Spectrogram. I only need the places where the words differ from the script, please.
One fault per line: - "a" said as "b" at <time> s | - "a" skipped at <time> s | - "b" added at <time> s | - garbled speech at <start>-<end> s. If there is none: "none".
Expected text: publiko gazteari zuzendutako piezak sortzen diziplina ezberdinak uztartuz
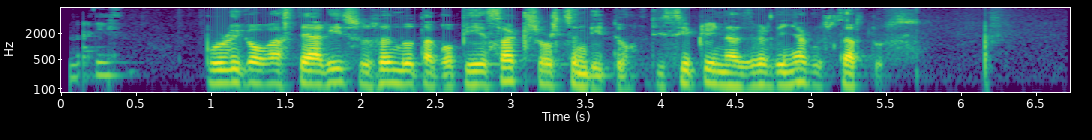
- "ditu" added at 3.6 s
